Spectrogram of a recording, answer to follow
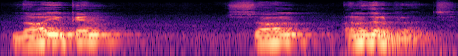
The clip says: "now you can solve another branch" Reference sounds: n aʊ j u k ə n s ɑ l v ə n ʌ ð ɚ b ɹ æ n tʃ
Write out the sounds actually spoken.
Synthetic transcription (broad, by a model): n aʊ j u k ə n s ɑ l ə n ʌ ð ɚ b ɹ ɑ n tʃ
